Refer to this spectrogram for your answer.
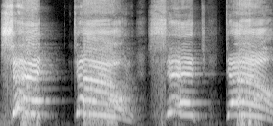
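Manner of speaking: very high, drawn-out, loud yelling. Ordering a debater who keeps talking to stop: yelling at someone. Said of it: "Please stop yelling".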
